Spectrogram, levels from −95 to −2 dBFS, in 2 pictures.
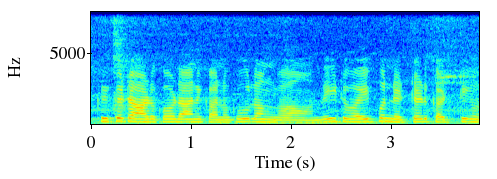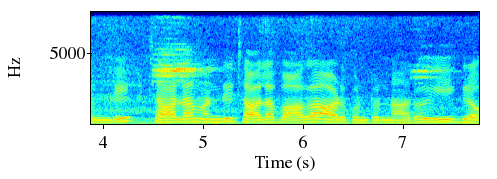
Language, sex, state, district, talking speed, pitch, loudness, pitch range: Telugu, male, Andhra Pradesh, Krishna, 130 wpm, 185 Hz, -31 LUFS, 170-205 Hz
